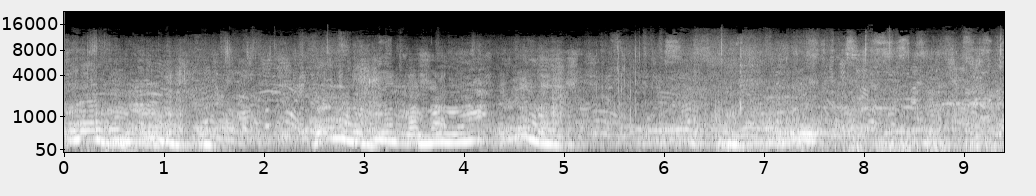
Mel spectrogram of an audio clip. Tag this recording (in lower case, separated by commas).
lions roaring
